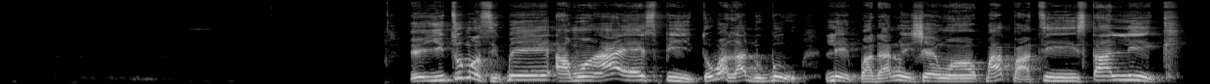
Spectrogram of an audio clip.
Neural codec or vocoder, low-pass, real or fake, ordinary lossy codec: vocoder, 48 kHz, 128 mel bands, Vocos; none; fake; none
